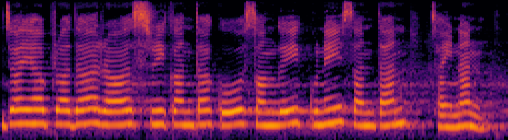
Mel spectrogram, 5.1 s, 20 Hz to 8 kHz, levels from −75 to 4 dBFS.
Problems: background sounds at intervals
